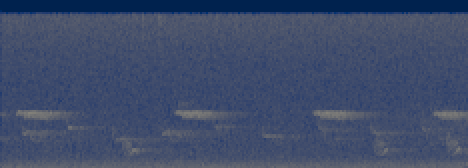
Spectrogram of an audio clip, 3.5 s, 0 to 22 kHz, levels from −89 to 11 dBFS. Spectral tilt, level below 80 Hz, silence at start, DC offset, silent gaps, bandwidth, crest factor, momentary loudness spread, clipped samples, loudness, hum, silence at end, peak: -1.5 dB/octave; -58 dBFS; 0 s; under 0.1%; none; over 20 kHz; 16 dB; 5 LU; under 0.1%; -41 LUFS; none; 0 s; -28 dBFS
